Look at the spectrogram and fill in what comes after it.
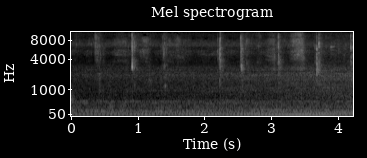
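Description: Mouth sounds of eating chicken biryani by hand: chewing and scattered small sharp clicks at irregular intervals, over a steady low hum.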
